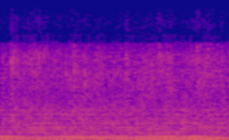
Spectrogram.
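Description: Rain falls steadily in the game Higurashi Tatarigoroshi, a dense even hiss of drops on a surface with a faint low tonal hum underneath, constant and without pause.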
